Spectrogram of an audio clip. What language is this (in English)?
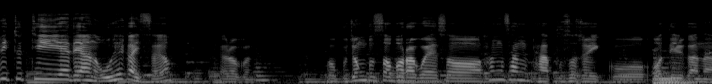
Korean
